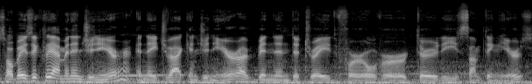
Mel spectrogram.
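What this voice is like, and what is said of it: English with a French-Canadian accent. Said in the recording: “I'm from uh, Montreal, Quebec, so we speak French basically. So you have to uh, forgive me for my accent. ... very endearing English”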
